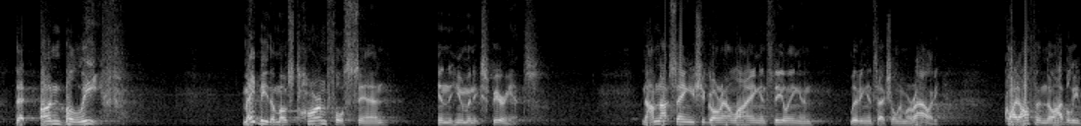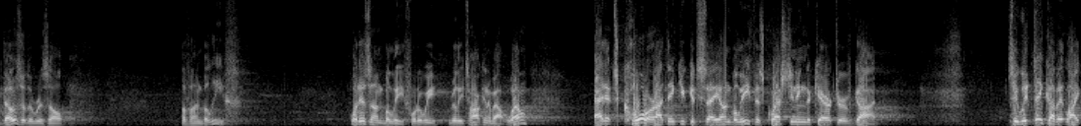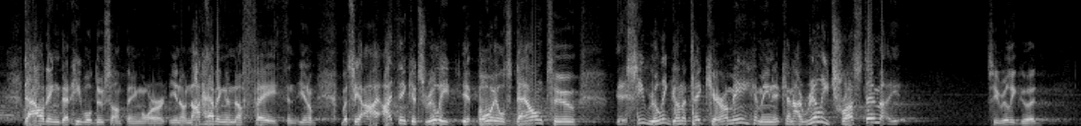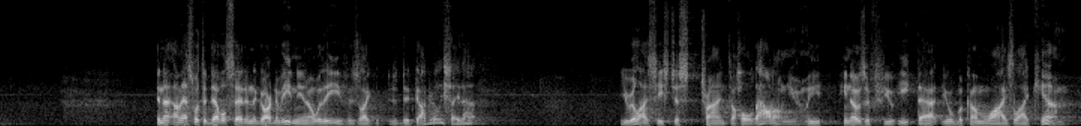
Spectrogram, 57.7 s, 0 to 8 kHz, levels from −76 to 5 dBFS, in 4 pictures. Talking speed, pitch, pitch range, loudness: 170 wpm, 140 Hz, 115-160 Hz, -18 LUFS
